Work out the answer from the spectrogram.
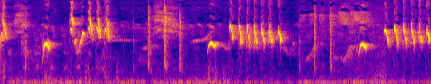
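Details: Lure song of a white-rumped shama meant to make another shama sing openly and unload its repertoire: bright clipped trills and slurred whistles in separate bursts with short silent gaps between.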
